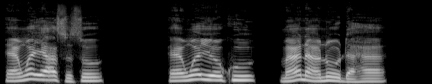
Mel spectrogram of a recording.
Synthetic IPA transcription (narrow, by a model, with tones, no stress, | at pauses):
hɛ˨ŋʷɛ˦jɪ˦a˦sʊ˨sʊ˦ | hɛ˨ŋʷe˦jo˦kʷu˦ | mãː˨˦nã˨a˨nʊ̃˦˨da˨ɦa˦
